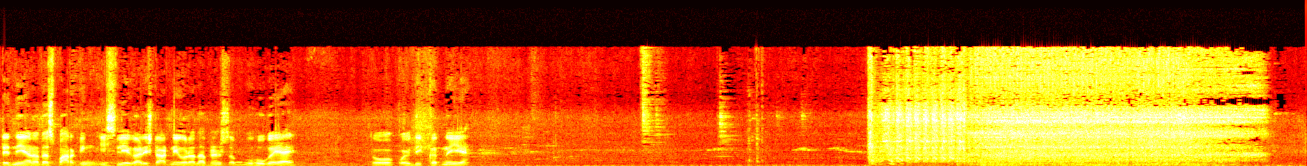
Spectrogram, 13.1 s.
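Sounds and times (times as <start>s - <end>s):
car engine running: 7.1s - 13.0s
engine cranking on starter: 8.7s - 12.8s.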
